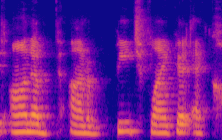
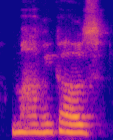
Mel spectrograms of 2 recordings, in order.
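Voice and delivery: ordinary talk

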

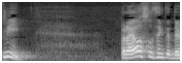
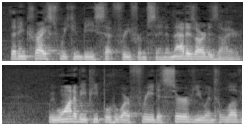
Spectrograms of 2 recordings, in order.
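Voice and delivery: prayer; 4 semitones lower than usual. Acted. Pastor prays before the reading.

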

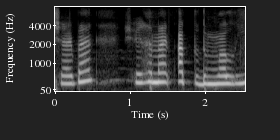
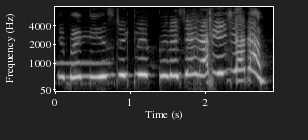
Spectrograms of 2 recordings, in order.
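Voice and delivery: exasperated whine; 10 semitones higher, faster than usual. Acted. Exasperated complaint.

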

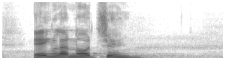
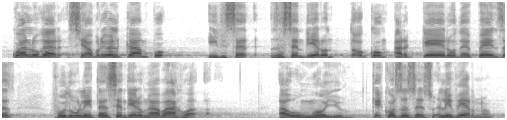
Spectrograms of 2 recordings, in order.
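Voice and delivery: fiery preaching; 4 semitones higher than usual. Acted. Preacher drives home hell point.

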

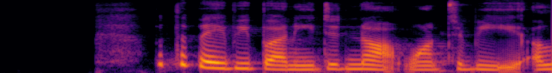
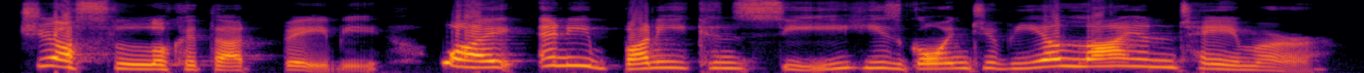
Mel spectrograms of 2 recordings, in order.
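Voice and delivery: granddaddy; 3 semitones higher, 6 dB louder than usual. Acted. Granddaddy bunny voiced.

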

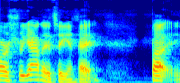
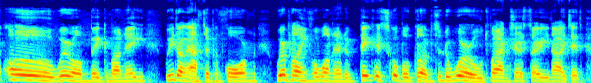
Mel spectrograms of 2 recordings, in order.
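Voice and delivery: smug, sneering mimic of pampered players; mock their entitled attitude. Fan mimics overpaid United players, sneering mockery.

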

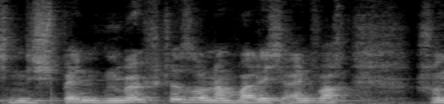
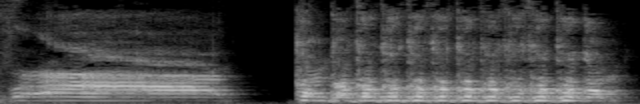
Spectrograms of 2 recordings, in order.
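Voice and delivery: higher, louder strained yelling; straining shout; 9 semitones higher, 6 dB louder, slower than usual. Real, not acted. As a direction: push through the last reps, yelling. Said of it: "so rumhecheln".

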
